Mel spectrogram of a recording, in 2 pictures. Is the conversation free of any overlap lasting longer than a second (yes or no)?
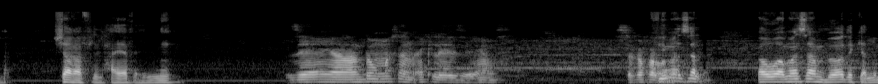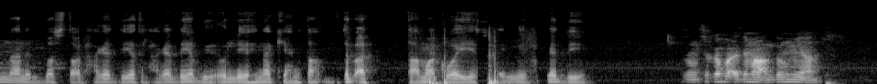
yes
